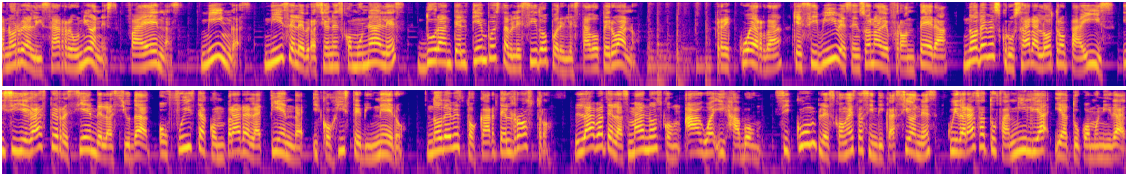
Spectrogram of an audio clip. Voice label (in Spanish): castellano pista amazonica como luchamos contra el coronavirus, spot de radio; que es el coronavirus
